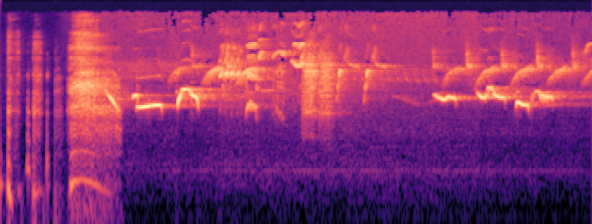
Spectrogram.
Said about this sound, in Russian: А вот черный дрозд, например, он поет прям подолгу.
